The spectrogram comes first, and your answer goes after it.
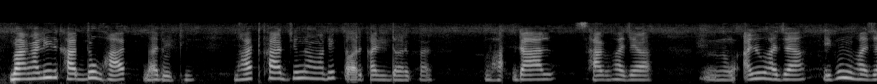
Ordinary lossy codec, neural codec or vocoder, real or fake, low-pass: none; codec, 16 kHz in and 24 kHz out, 1.1 kbps, FireRedTTS-2 codec; fake; 7.2 kHz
